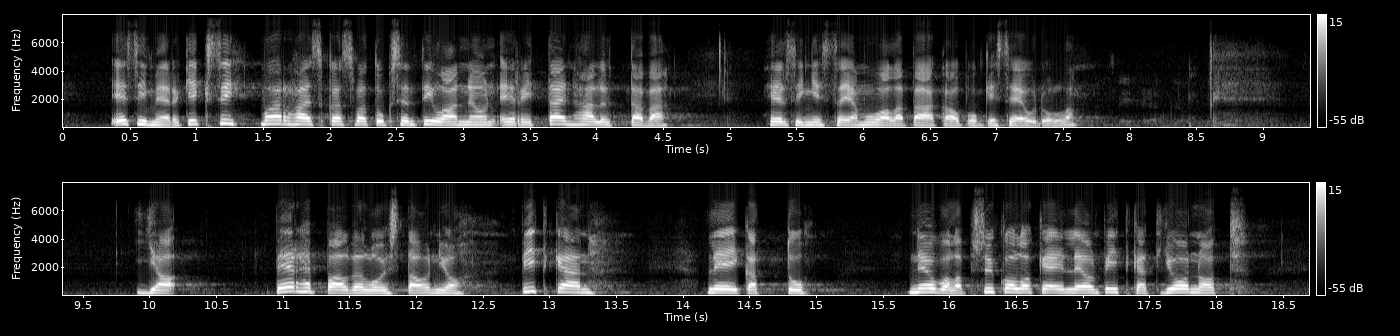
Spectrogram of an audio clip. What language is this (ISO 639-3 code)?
fin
